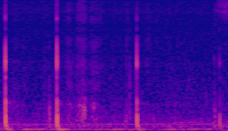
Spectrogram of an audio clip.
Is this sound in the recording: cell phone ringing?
no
